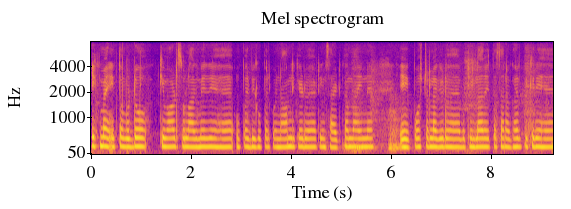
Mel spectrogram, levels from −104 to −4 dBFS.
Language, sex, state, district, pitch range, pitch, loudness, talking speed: Marwari, female, Rajasthan, Nagaur, 220-225 Hz, 220 Hz, -16 LUFS, 200 wpm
